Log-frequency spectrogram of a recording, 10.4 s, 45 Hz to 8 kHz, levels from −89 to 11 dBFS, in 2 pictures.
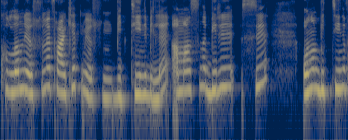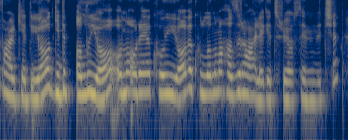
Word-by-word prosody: kullanıyorsun 280 0 +1
ve 325 - +1
fark 270 -2 +2
etmiyorsun 220 -8 -5
bittiğini 235 +3 0
bile 225 +8 -2
ama 280 +1 +1
aslında 290 0 -2
birisi 320 +4 -2 0.5
onun 285 +3 +4
bittiğini 295 +2 +1
fark 230 -7 -2
ediyor, 215 +8 +1
gidip 255 0 +3
alıyor, 240 -3 +5 0.2
onu 255 +1 +2
oraya 265 0 +1
koyuyor 250 -2 +1
ve 300 - +2
kullanıma 265 0 -2
hazır 250 +1 0
hâle 230 -5 -2
getiriyor 200 -1 -5
senin 195 -1 -7
için. 200 - -7
260 Hz, 145 wpm, -25 LUFS, 225-285 Hz, 0.5 s, alıyor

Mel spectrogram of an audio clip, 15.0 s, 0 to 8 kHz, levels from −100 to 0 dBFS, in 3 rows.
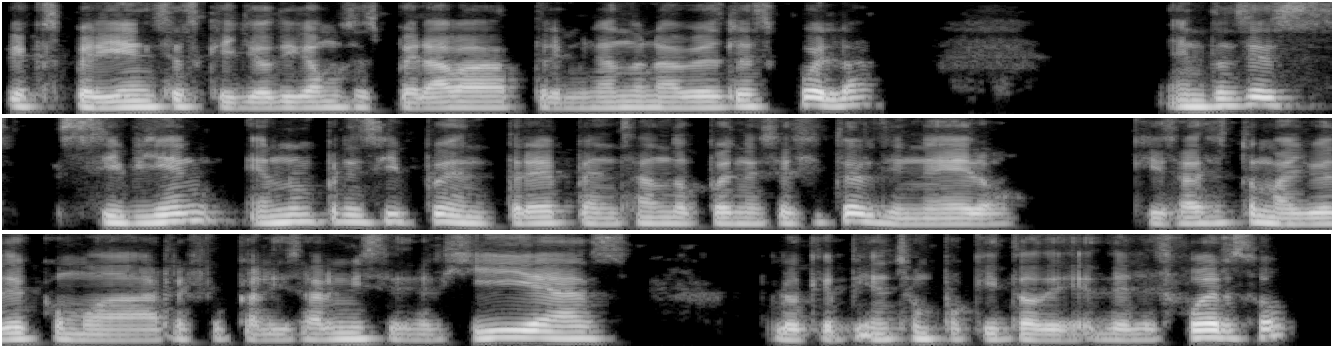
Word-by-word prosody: experiencias 125 0 +2
que 110 -3 -4
yo, 110 0 +1
digamos, 115 +1 0
esperaba 115 +1 0
terminando 110 +2 -3
una 115 -1 -1
vez 115 +1 +2
la 130 - +3
escuela. 155 +4 +2 1.1
Entonces, 145 +4 +1
si 130 -3 -1
bien 165 +7 +2
en 130 +3 +2
un 150 0 -1
principio 150 +2 -2
entré 125 -2 0
pensando: 115 -1 -4
"Pues 115 0 0
necesito 115 +6 -2
el 155 - +4
dinero, 110 -2 -1 0.4
quizás 120 +2 -3
esto 130 +3 -3
me 125 -5 +2
ayude 115 +3 +3
como 115 -5 -3
a 105 0 -2
refocalizar 110 +1 -6
mis 125 0 -1
energías", 130 +4 +2 0.5
lo - - -1
que - - -4
pienso 120 +2 -3
un - - -2
poquito 115 -1 -2
de 105 +1 -1
del 110 -1 -3
esfuerzo, 150 - +4
120 Hz, 155 wpm, -22 LUFS, 110-135 Hz, 1.1 s, el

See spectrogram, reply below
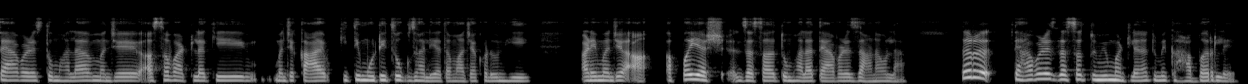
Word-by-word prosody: त्यावेळेस 190 -2 -1
तुम्हाला 175 -1 -2
म्हणजे 175 -1 -2 0.2
असं 200 +3 0
वाटलं, 180 -1 -2
की 185 0 0 0.3
म्हणजे 180 -1 -3
काय 170 0 +2
किती 195 +1 -1
मोठी 200 0 +4
चूक 195 -2 0
झाली 170 -2 -2
आता 155 0 -5
माझ्याकडून 160 +1 -5
ही? 160 0 -3 0.5
आणि 180 +1 +4
म्हणजे 185 0 +2
अ, - - +2 0.2
अपयश 220 +2 +4 0.2
जसं 175 0 0
तुम्हाला 170 -2 -1
त्यावेळेस 160 +1 -3
जाणवला, 155 -2 -5 0.6
तर 320 +1 +6
अ, 280 - +9 0.3
त्यावेळेस 230 +2 +2
जसं 225 0 +2
तुम्ही 210 -1 +7
म्हटले 190 -4 +4
ना 180 - -2
तुम्ही 190 0 -1
घाबरले 175 +2 -3
180 Hz, 155 wpm, -26 LUFS, 165-195 Hz, 0.6 s, अ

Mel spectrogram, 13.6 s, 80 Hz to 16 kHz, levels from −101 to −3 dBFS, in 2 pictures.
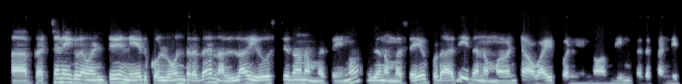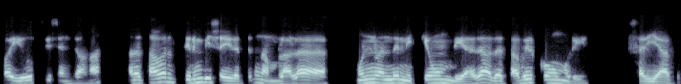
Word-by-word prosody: ஆ - - +4 0.2
பிரச்சனைகள 160 +4 +1
வந்ட்டு 135 +5 +1
மேற்கொள்வோன்றத 130 -1 +1
நல்லா 130 +5 +2
யோசிச்சு 140 +2 0
தான் 140 -1 +2
நம்ம 110 -2 -2
செய்யணும், 110 +2 -2
இத 125 - 0
நம்ம 110 -1 0
செய்யக்கூடாது, 140 -1 +1
இத 145 - 0
நம்ம 110 -1 0
வந்ட்டு 115 +2 -2
அவாய்ட் 120 +4 +1
பண்ணிர்ணும் 105 0 -4
அப்பிடின்றத 115 +3 -8
கண்டிப்பா - - -4
யோசிச்சு 135 +1 -3
செஞ்சோன்னா, 105 -2 -2 0.3
அந்த 135 +1 +1
தவற 175 +1 +1
திரும்பி 170 +3 +2
செய்யிறதுக்கு 125 +5 0
நம்மளால 110 +2 0 0.6
முன்வந்து 150 +1 +2
நிக்கவும் 150 +5 0
முடியாது, 110 +7 +2
அத 115 -3 0
தவிர்க்கவும் 145 0 0
முடியும். 105 -1 -8 0.4
சரியா? 110 -1 +2
130 Hz, 145 wpm, -24 LUFS, 110-145 Hz, 0.6 s, ஆ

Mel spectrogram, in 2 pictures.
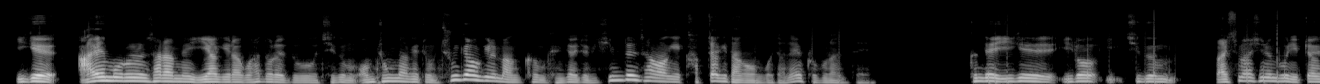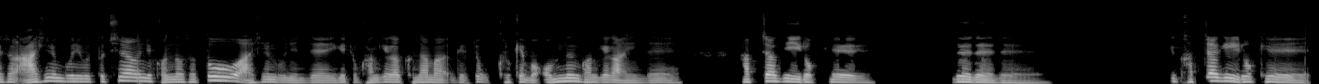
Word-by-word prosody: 이게 130 0 +7 0.2
아예 170 +4 +7
모르는 160 -3 +5
사람의 135 -4 +4
이야기라고 115 -2 +2
하더라도 100 -6 -2
지금 100 0 -5
엄청나게 125 +3 0
좀 105 -5 -5
충격일 205 -5 +4
만큼 110 -4 -2
굉장히 100 +3 -3
좀 95 -3 -5
힘든 195 - +2
상황이 145 -9 0
갑자기 150 -3 -2
다가온 95 -5 -1
거잖아요 90 - -5
그분한테. 85 -6 -10 1.0
근데 150 0 +3
이게 140 -3 +1
이러 140 +3 +1
이 - - -13
지금 130 -5 -2 0.4
말씀하시는 160 +7 0
분 145 -4 0
입장에서는 120 +1 -2
아시는 145 - +1
분이고 135 -1 -2
또 130 - -5
친한 170 +5 0
언니 155 -2 -1
건너서 115 -1 -4
또 180 -4 +4
아시는 95 +6 -2
분인데 100 0 -5
이게 100 +2 -5
좀 105 - -12
관계가 110 +4 -2
그나마 105 -1 -3
이게 105 +2 -9
좀 115 -5 -7
그렇게 105 0 -6
뭐 95 -2 -3
없는 140 +7 +1
관계가 110 -3 -2
아닌데 90 0 -7 0.6
갑자기 140 +4 0
이렇게 110 -5 -2 0.8
네네네. 90 -11 -2 1.3
이 140 - -6
갑자기 155 +7 0
이렇게 120 -7 -1
120 Hz, 305 characters per minute, -23 LUFS, 100-140 Hz, 1.3 s, 이게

